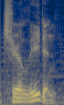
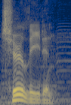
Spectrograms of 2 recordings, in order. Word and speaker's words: cheerleading: 哎，那在这个地方注意一下，这个 cheerleading 的重读是在低音节，也就是在 cheer 这个词上。所以说，不要读成 cheerleading，而是 cheerleading。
